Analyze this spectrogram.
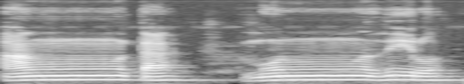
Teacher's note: حروف اخفاء یہ ہوتے ہیں، یہ تنوین یا نون ساکن کے بعد اگر یہ حروف میں سے کوئی حرف آتا ہے تو اس کو نون کی آواز کو ناک پہ چھپا کر پڑھتے ہیں، جیسے پڑھیں گے انت منذر، ناک میں آواز چھپ رہی ہے، نون ساکن آ گیا، نون ساکن کے بعد تا آیا، تا کی دیکھیے حروف اخفاء میں سے ہے، ٹھیک ہے۔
